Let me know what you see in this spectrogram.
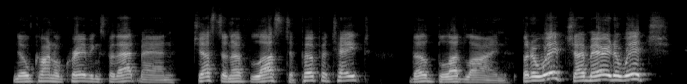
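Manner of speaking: put-on old-movie mid-Atlantic voice. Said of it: "I have to find a special voice for this one 'cause this is an old movie".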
